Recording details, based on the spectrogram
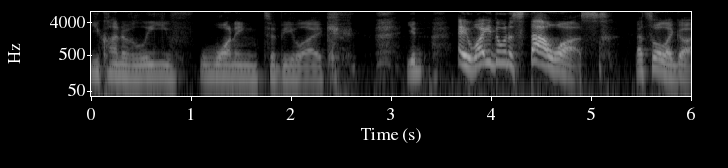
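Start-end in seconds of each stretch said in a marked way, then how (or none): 3.7-5.2 put-on Boston accent, very high, loud and shrill. Urged to try, attempting a boston accent. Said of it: "please, please try".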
